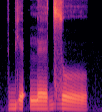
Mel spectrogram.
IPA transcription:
bʲ ɛ ʔ n ɛ d͡z o

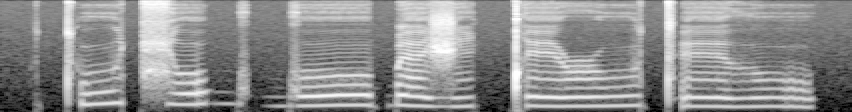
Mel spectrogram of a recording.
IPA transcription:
tʼ u t͡ɕ o ɡ | ɡ oː ɓ ɛ ʒ i ǃ e ɹ u tʼ ɪː ð u

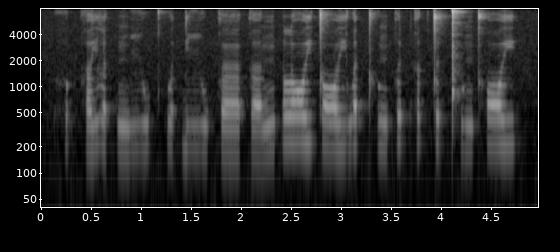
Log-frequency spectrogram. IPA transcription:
h ʊ˥ k̚ h ɐ˨˥ j l ɐ˨ k̚ ɐ˨ ŋ iː˨˧ w kʷʰ ɐ˧ t̚ j iː˨ w k œː˨ k ɐ˨˥ ŋ | l ɔː˥ j t̪ ɔː˧ j w ɐ˥ t̚ t̪ʰ ʊ˧ ŋ k ɵ˥ t̚ k ɐ˥ k̚ t̪ ɵ˥ t̚ kʷʰ ɐ˧ ŋ kʰ ɔː˥ j

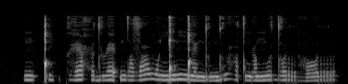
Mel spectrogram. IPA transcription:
ŋʷ ɪ ǃ i ʔ ʊ k ɦ æ ħ ʊ d ɹ æ ʔ n d ɛ zˤ ə˞ v ɔ ŋ͡ǃ u ŋ͡ǃ æ n d u n d u ɦ ɔ tˤ ŋ ɡ ɔ ŋʷ ʌ d ɔ r ɦ ɔ r

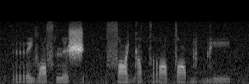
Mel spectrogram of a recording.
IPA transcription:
r ɛ ʎ ɨ sˤ lʲ ɛ ʃ | sˤ ɐ ɡʲ ɐ tˤ r o tˤ ɛ b ɨ b i

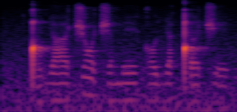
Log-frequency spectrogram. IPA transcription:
ɡ͡ǃ ɐ ʎ aː t͡ʃ ɔ t͡ʃ ɐ n̪ eː ɡ ɔ ʎ a ǃʼ ɐ t͡ʃ e

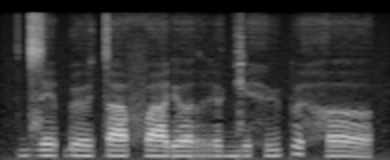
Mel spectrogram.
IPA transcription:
d͡z e ɓ ø t a f a ɾʲ ʌ r ʏ ɡʲ e h y p ʏ h ʌ

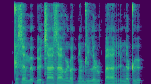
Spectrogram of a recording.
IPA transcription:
ʈ e z ɛ m ø ɓ ø d͡z æː z æ v ẽ ɽ œ ɡ͡b æ̃ ɖ i l e ɭ u k͡p æː r ʉ n ɛ ʈ ʉ

